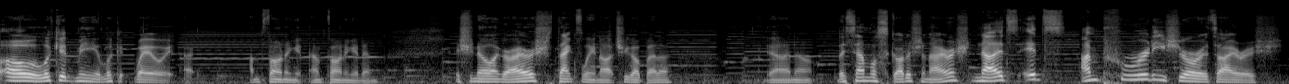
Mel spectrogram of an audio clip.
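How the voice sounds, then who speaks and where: A man's voice: mid-range voice, fairly bright tone. A young adult man streaming a game in casual commentary, joking and self-deprecating and laughing often. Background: faint game music.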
